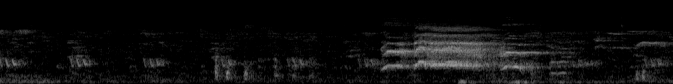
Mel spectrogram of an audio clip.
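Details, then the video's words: Red junglefowl very active after a morning storm, seen by a hidden camera: soft rhythmic clucking and chirping notes lead into a single loud rasping crow, then quieter calls resume. "ตั้งกล้องแอบชมไก่ป่า หลังพายุเช้านี้คึกมาก!!"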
